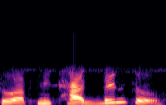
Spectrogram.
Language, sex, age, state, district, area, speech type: Bengali, female, 30-45, West Bengal, Dakshin Dinajpur, urban, conversation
